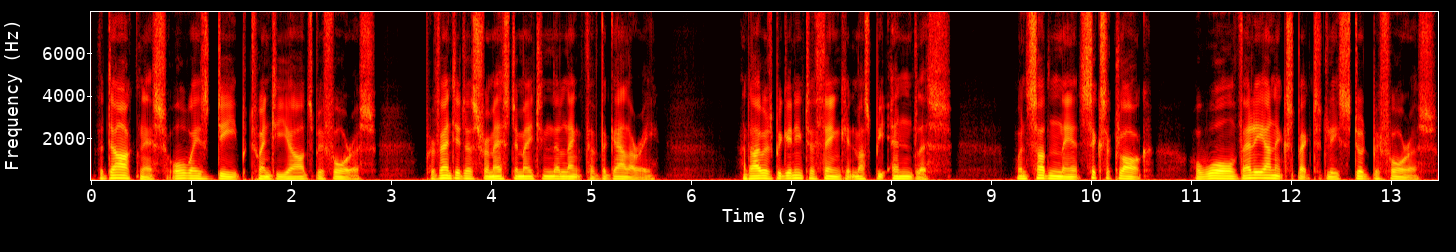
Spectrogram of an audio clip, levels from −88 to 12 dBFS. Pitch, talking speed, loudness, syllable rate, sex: 105 Hz, 175 wpm, -18 LUFS, 5.9 syllables/s, male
